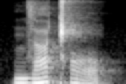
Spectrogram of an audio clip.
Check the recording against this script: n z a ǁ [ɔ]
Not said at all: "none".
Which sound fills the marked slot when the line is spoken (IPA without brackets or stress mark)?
ɔ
